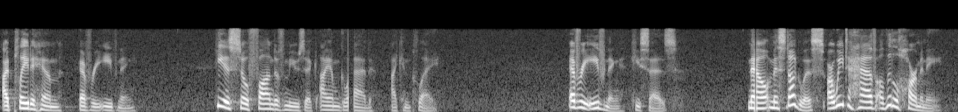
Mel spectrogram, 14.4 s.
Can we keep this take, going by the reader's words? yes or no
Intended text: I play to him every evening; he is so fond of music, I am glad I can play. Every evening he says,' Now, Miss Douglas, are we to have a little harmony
yes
